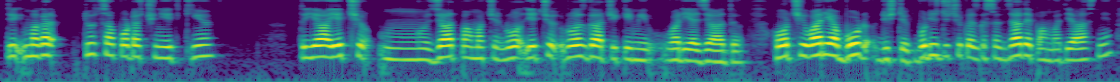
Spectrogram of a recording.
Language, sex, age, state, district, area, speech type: Kashmiri, female, 30-45, Jammu and Kashmir, Baramulla, rural, spontaneous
